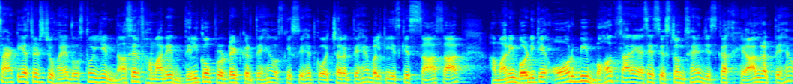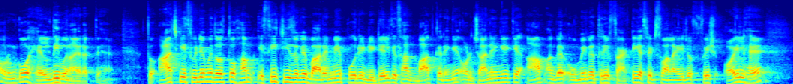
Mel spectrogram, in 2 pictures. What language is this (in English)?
Hindi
